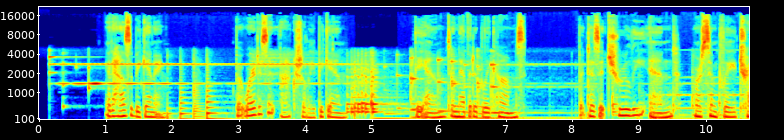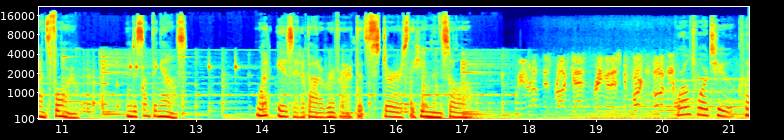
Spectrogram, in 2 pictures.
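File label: american us female narration; english; voice demos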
